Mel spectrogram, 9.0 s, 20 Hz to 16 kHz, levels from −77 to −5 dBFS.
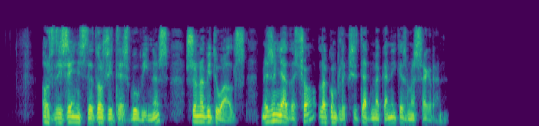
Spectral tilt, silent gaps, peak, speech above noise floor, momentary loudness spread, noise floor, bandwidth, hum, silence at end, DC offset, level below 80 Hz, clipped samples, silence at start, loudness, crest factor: -4 dB/octave; 0.64-0.70 s; -2 dBFS; 28 dB; 8 LU; -47 dBFS; 8.2 kHz; none; 1.6 s; under 0.1%; -54 dBFS; under 0.1%; 0.4 s; -18 LUFS; 18 dB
